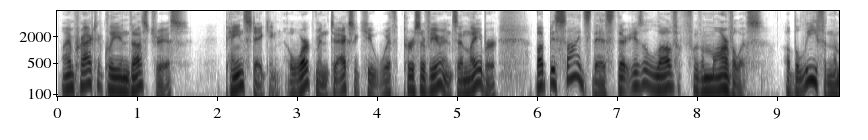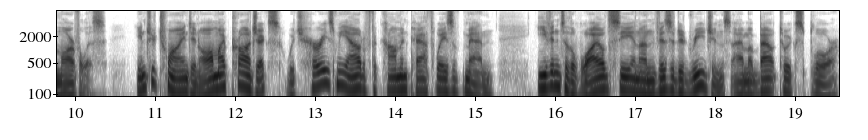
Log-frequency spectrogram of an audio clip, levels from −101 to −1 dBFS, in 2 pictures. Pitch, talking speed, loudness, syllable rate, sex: 115 Hz, 165 wpm, -19 LUFS, 5.5 syllables/s, male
